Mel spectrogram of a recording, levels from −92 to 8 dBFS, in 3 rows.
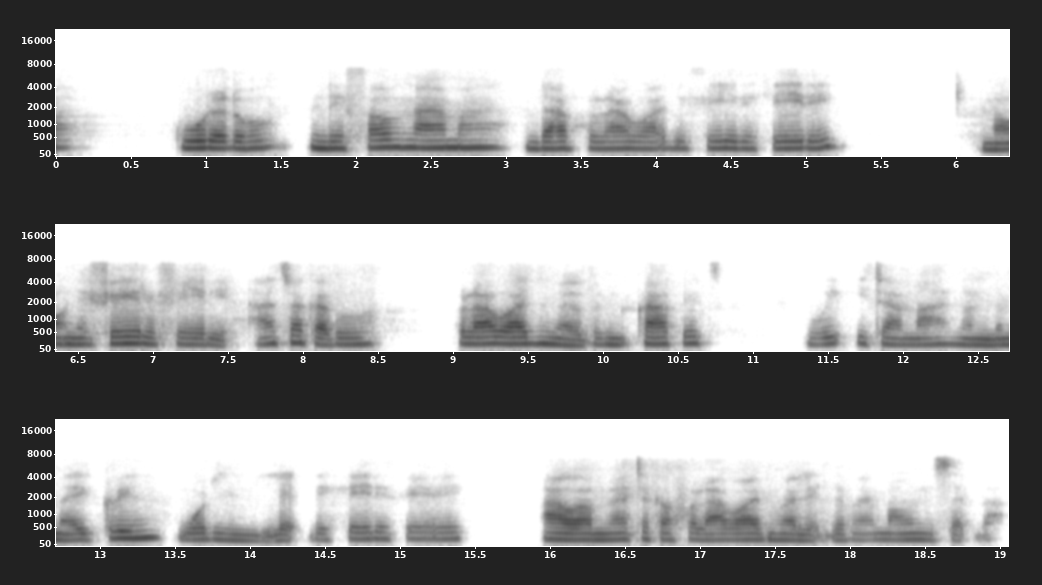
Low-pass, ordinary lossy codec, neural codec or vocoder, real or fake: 7.2 kHz; Opus, 16 kbps; codec, 16 kHz, about 1 kbps, DyCAST, with the encoder's durations; fake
